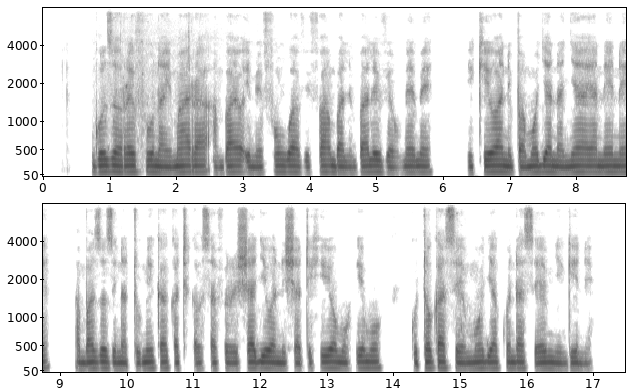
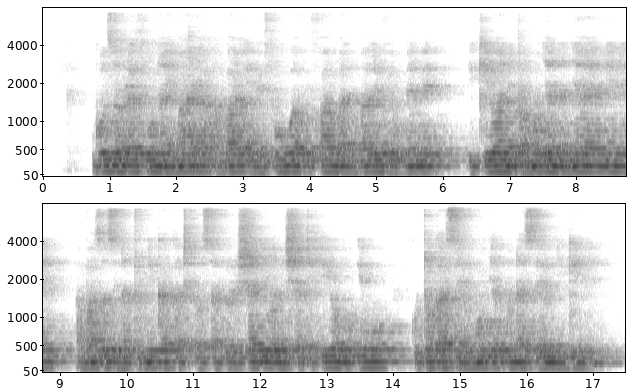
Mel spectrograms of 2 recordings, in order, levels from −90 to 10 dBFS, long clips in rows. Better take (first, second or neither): first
